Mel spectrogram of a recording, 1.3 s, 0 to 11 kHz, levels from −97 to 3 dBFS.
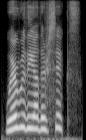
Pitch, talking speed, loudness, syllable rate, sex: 270 Hz, 230 wpm, -17 LUFS, 7.5 syllables/s, female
